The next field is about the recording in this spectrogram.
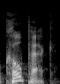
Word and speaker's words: Kopech: The Sox have been looking good, though, especially rookie Michael Kopech, the hard-throwing righty with the hard C sound at the end of his name, even though it's spelled C-H.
